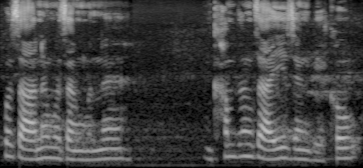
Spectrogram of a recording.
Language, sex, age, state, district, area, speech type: Bodo, female, 60+, Assam, Chirang, rural, spontaneous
